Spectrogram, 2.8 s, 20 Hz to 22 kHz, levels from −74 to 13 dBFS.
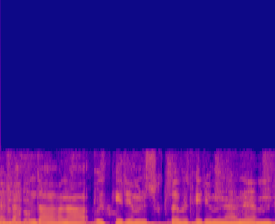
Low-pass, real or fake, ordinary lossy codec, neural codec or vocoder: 7.2 kHz; fake; none; codec, 16 kHz, 4 kbps, FreqCodec, larger model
